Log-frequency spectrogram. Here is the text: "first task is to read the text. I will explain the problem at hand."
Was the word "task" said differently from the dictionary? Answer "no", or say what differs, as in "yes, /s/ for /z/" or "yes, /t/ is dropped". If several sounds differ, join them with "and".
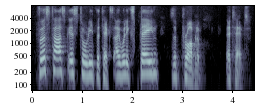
no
